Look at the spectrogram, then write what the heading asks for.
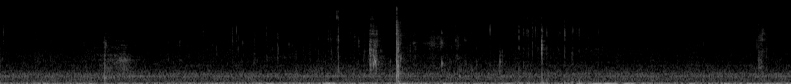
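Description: Close-miked chewing and mouth smacking on crispy fried fish, with scattered crunches and two sharp crunches near the middle.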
